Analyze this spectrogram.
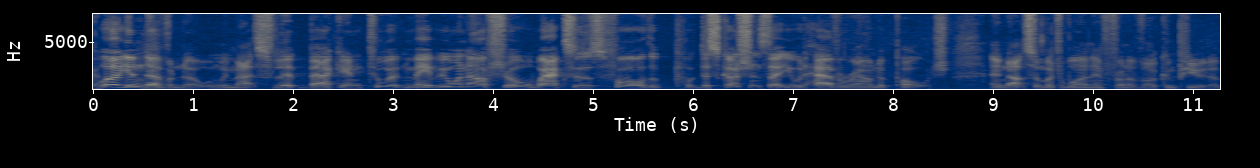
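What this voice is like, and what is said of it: Put-on Southern accent. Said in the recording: “it's Southern, but not undignifiedly so. It's a Southern intellectual, and there's something to be said for that accent ... In the middle of a sentence, you just became normal.”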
